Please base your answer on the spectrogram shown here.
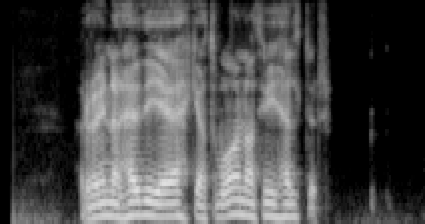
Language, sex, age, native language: Icelandic, male, 40-49, Icelandic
